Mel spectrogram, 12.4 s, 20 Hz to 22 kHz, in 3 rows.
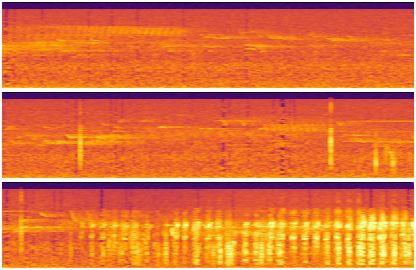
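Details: Black stork chicks growling at the nest as a parent returns with fish, 11 June 2022 at 9:56 in the morning; a quiet background gives way after about nine seconds to loud, harsh, rapidly pulsed rasping that builds to the end.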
